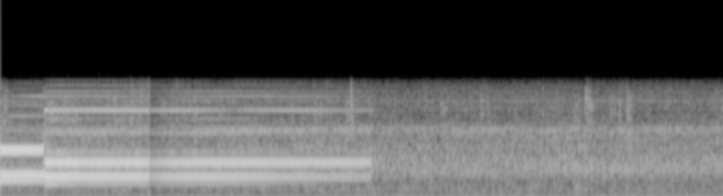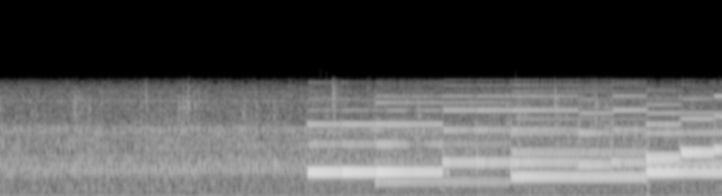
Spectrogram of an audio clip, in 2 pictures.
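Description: A simple chiming melody of clear, sustained pure notes. It stops about three seconds in, leaving a few seconds of faint hiss with scattered light ticks, and resumes near the end.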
